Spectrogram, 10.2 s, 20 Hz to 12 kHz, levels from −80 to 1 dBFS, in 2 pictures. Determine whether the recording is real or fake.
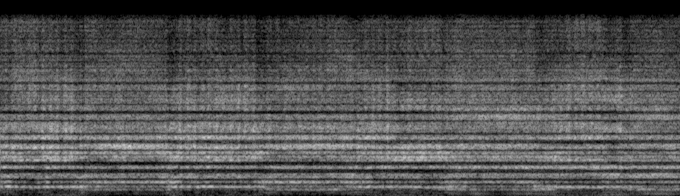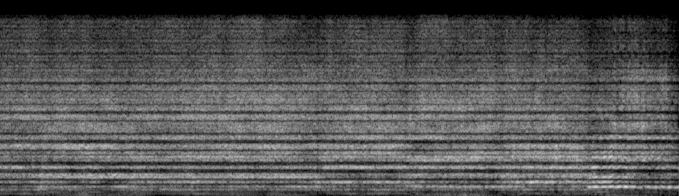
fake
